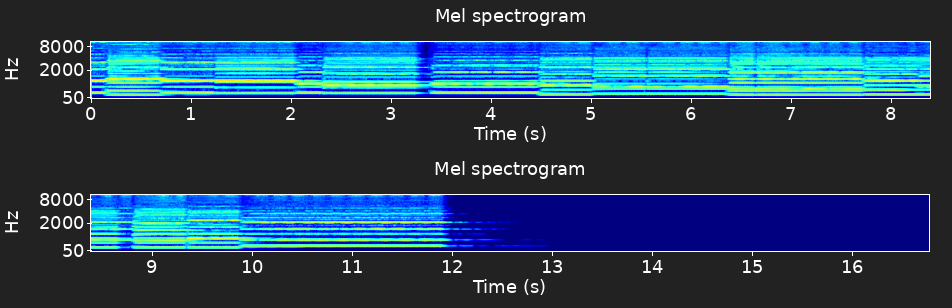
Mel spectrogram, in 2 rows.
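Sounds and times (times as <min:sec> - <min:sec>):
alto saxophone: 0:00.0 - 0:12.1
brass flute: 0:00.0 - 0:12.4.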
